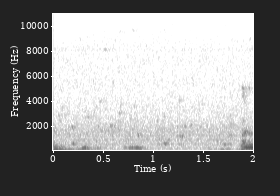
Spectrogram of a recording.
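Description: A short pause in a woman's Hindi speech, holding only faint room noise; her voice trails off at the start and picks up again near the end.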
